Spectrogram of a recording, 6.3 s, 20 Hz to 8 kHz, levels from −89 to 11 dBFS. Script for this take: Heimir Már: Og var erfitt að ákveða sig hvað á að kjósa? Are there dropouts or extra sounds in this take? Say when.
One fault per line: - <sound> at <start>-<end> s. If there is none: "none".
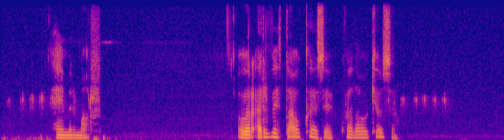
none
